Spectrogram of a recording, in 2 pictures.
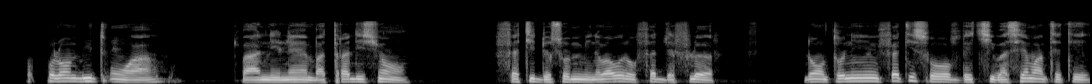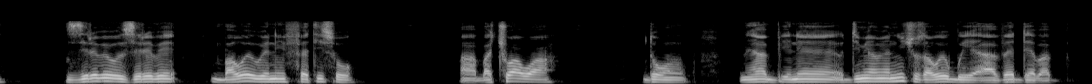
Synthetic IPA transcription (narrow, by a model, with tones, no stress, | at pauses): o˨ko˦lɔ̃˦bi˦tũ˨wa˨ | ba˨nĩ˨nɛ̃˦ba˨tɾa˦di˦sjɔ̃˦ | fɛ˦ti˦do˨so˦mĩ˨nẽ˨˦ba˦we˦ɾo˨fɛ˦t̚dɛ˨flœ˦˨ɾ | dɔ̃˨to˦nĩ˦fɛ˦ti˦so˨bɛ˨t͡ʃi˨ba˨sẽ˦mã˨te˨te˦ | ze˨ɾe˦βe˦o˨ze˨ɾe˦be˦ | ba˨we˦˨we˦nĩ˦fɛ˦ti˦so˨ | a˨ba˨t͡ʃo˦a˦wa˦ | dɔ̃˨ | mɛ̃˨a˨be˨nɛ̃˦˨di˦mĩ˦ã˦m˦ã˦nĩ˦t͡ʃo˨za˨we˦be˨a˨vɛ˦dɛ˨ba˨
